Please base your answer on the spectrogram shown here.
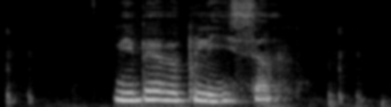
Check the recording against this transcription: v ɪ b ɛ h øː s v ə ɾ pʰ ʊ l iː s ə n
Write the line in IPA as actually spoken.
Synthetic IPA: v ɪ b ɛ h øː v ə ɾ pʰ ʊ l iː s ə n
